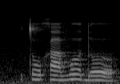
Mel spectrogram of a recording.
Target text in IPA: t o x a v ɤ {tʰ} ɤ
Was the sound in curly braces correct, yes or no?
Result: no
